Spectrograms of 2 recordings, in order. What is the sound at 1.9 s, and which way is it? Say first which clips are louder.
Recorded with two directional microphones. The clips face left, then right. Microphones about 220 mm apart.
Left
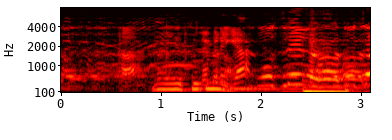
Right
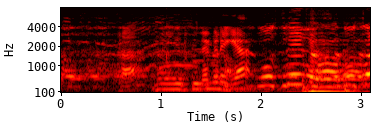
Speech: right 2 dB; 20° left (ahead or behind).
